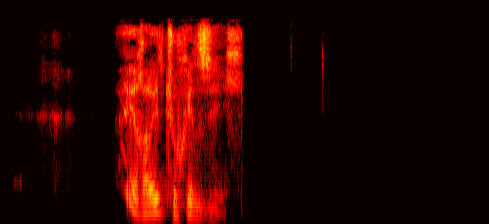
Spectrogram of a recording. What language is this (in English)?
Kabyle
